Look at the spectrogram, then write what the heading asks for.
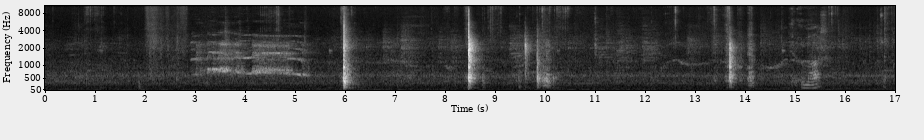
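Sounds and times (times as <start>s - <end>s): rooster crowing: 2.8s - 5.7s.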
